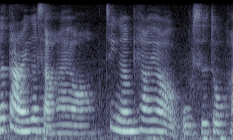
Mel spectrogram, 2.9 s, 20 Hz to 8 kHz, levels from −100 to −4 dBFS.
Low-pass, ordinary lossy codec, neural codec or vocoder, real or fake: 7.2 kHz; none; none; real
